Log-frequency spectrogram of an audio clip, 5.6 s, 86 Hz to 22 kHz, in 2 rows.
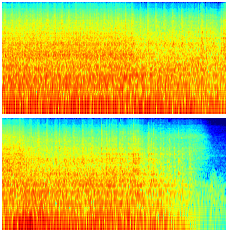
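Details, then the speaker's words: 1962 Chrysler 361 big-block, no oil pressure after sitting (owner suspects oil pump lost prime; possibly stuck valve or dry power steering pump): loud uneven lumpy run with rapid rocker clatter about four a second; misfire, rockers apparently getting no oil. "just sounds like I'm not getting any oil up to the rocker arms"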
